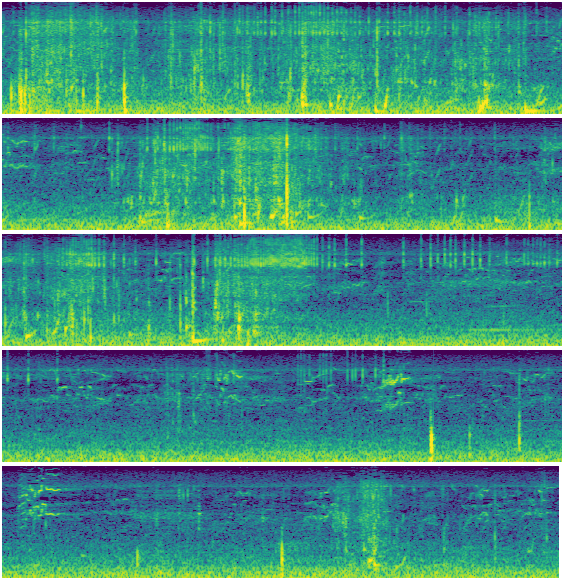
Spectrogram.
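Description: A small hooked fish splashing at the water's surface in several short bursts as it is played in on light spin tackle, over water lapping against the rocks. Occasional short knocks come through.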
